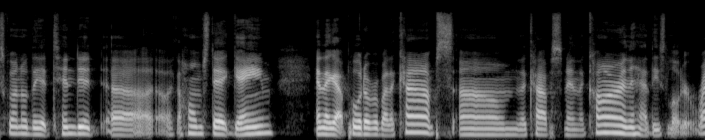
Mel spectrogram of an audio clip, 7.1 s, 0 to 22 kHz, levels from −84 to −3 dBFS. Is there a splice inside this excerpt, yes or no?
yes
